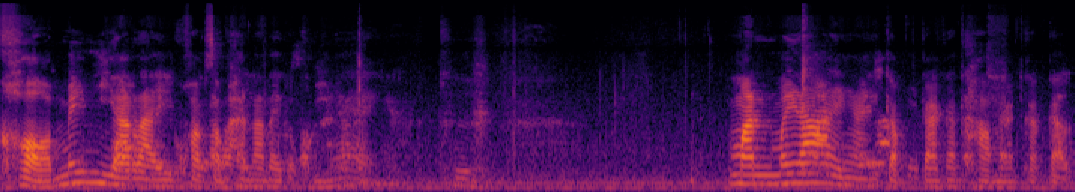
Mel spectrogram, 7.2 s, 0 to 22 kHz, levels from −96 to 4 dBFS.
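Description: Echo leak at 0.55 to 2.45, 5.42 to 5.54, 5.71 to 6.14 and 6.40 to 6.84 s: a distinct, quieter copy trailing by 569 ms, then 486 ms, not reverb's smooth tail, likely an incomplete far-end echo canceller.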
